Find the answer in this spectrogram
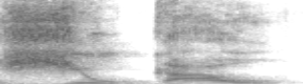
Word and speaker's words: Gilgal: a palavra gilgal é gilgal no português tanto no hebraico quanto no grego o g ele tem um sentido um som gutural então é G Gil Gal Ok a quarta letra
